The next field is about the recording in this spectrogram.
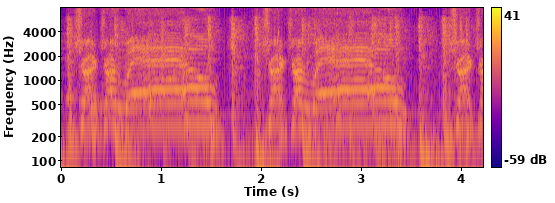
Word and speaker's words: Orwell: É Orwell? Eu não sei pronunciar Orwell. o sobrenome. – Orwell.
